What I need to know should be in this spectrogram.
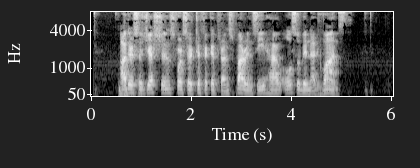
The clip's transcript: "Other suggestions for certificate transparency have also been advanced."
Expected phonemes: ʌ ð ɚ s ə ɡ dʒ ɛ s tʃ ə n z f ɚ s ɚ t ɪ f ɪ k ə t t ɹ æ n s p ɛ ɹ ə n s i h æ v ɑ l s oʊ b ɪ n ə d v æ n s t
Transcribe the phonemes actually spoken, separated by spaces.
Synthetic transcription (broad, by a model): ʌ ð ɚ s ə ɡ dʒ ɛ s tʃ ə n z f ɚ s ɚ t ɪ f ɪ k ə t t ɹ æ n s p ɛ ɹ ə n s i h æ v ɑ l s oʊ b ɪ n ə d v æ n s t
